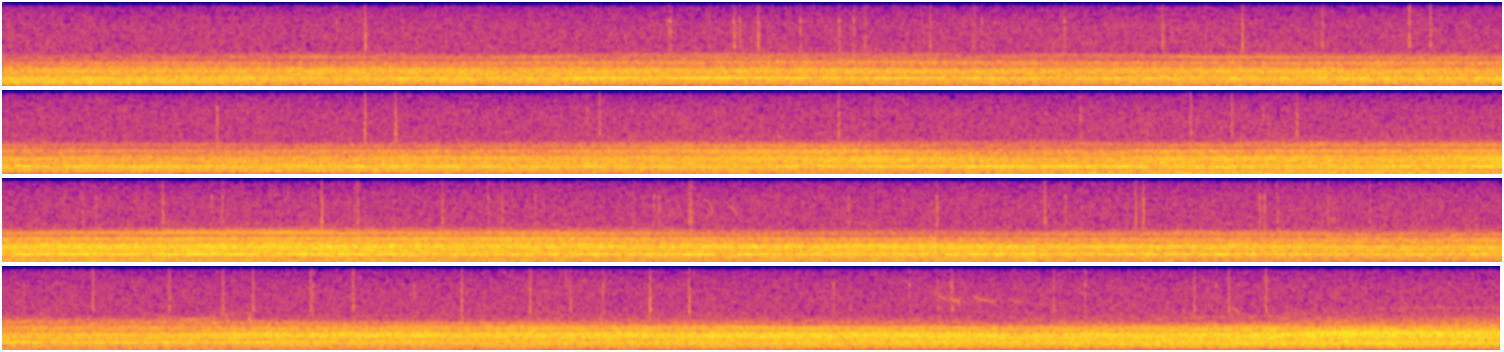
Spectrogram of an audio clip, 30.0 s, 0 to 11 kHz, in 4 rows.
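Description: Airbus A340-300 on final approach, its four CFM56 turbofans heard from afar as a steady jet rumble. A thin high fan whine holds one pitch and fades out late on, and the rumble grows louder around the middle before easing again.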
